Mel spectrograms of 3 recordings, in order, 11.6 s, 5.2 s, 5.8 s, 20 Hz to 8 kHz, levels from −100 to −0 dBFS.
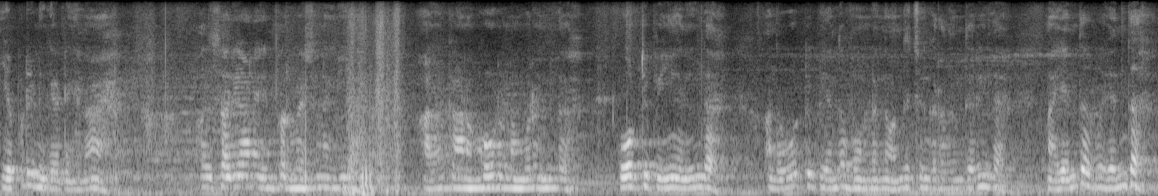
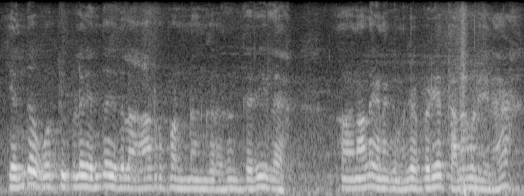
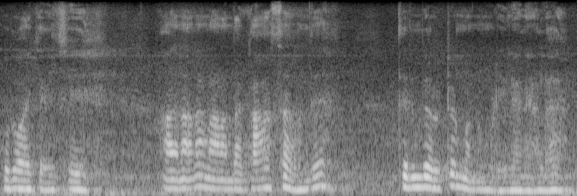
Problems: none marked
